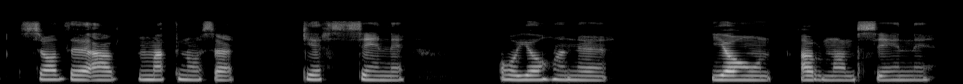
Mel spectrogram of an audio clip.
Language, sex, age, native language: Icelandic, female, 14, Icelandic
